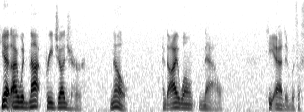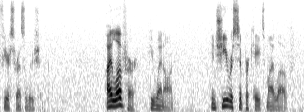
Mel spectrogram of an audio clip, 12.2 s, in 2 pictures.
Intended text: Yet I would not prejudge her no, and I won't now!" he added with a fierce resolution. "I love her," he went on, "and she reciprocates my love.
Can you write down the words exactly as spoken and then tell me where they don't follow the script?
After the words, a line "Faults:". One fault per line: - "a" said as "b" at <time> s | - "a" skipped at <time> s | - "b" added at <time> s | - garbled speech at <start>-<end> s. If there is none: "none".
Yet I would not prejudge her no, and I won't now!" he added with a fierce resolution. "I love her," he went on, "and she reciprocates my love.
Faults:
none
